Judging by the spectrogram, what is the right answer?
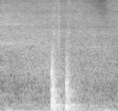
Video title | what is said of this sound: Renault Duster дополнительная шумоизоляционная защита Комфортмат. Сократили шум и сделали комфортнее | голый металл. Слышите, как звенит.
